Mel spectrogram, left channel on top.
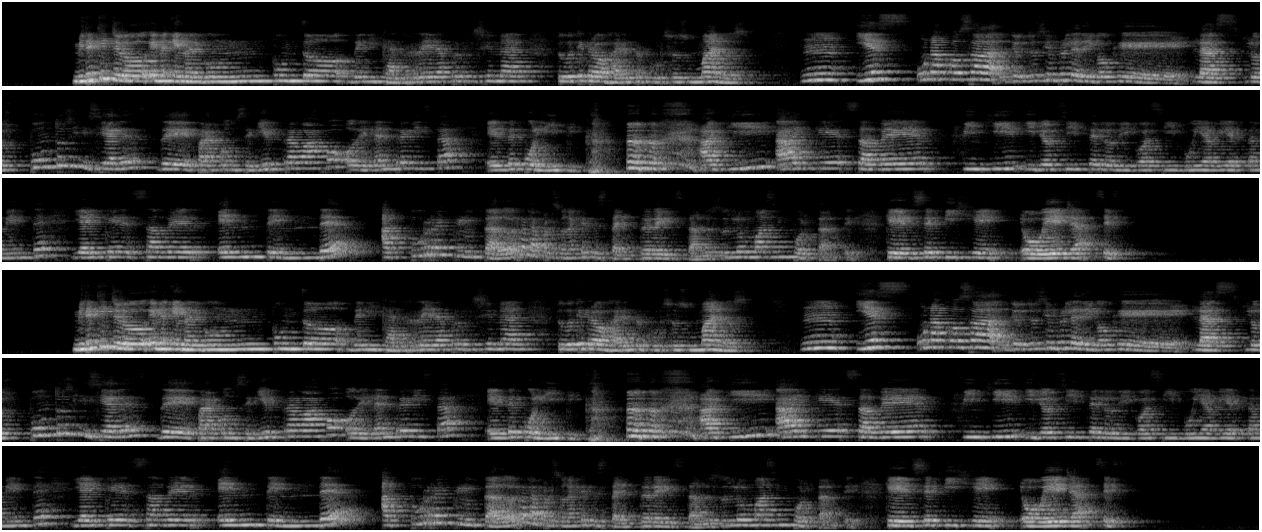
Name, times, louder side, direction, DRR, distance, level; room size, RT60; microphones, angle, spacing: voice 1, 0.7-7.4 8.0-8.8 9.1-21.8 22.2-28.7 28.9-36.4, right 1 dB, 15° right, -4 dB, 4.9 m, -25 dB
11.0 x 7.9 x 5.0 m, 0.70 s
head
